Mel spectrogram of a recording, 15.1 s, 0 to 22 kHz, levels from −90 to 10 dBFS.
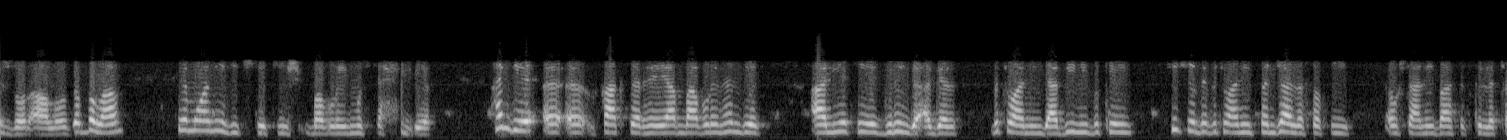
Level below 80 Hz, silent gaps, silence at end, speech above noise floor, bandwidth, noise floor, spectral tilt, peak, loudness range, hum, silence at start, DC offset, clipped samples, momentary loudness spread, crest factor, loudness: -78 dBFS; none; 0.1 s; 33 dB; 3.9 kHz; -52 dBFS; -8 dB/octave; -2 dBFS; 4 LU; none; 0 s; under 0.1%; under 0.1%; 12 LU; 18 dB; -20 LUFS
